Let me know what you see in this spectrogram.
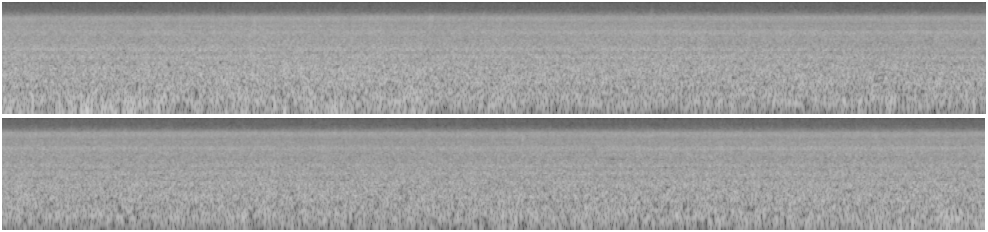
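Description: Heavy rain pouring down steadily, a dense even hiss without breaks.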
